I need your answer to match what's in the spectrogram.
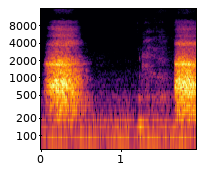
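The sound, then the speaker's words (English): A voice imitates the heavy, loud breathing of a woman seated nearby during quiet moments of a movie: a harsh, noisy exhale, a pause, then a softer inhale leading into another forceful breath, with no talking. “Plus, during, like, the quiet moments of the movie, I could fucking hear her ass. I could hear her breathing.”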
